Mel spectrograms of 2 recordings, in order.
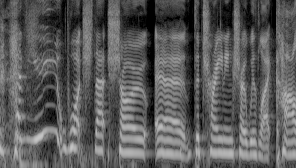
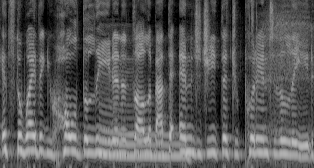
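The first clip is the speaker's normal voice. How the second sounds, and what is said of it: Imitated accent of another person. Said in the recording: “That's me trying to do my Carlos accent. ... It's a little questionable in some areas”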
